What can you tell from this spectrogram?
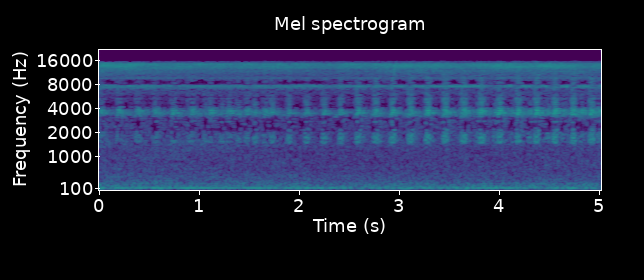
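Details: Night-time rice paddy frog giving continuous rattling croaks, quick pulses strung together without pause across the whole stretch, with a constant thin high tone and a low hum underneath.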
